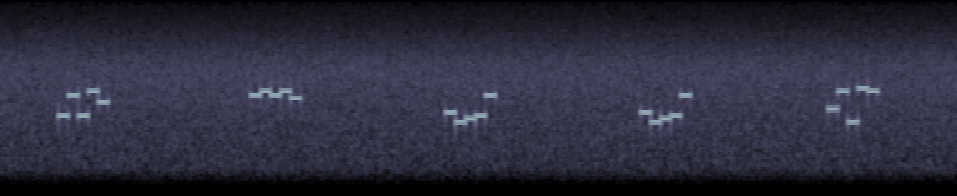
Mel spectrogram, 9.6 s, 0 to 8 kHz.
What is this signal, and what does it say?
Five-tone selective call (CCIR), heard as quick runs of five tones, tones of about 100 ms, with radio hiss. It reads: 39307 90908 41239 41239 50110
